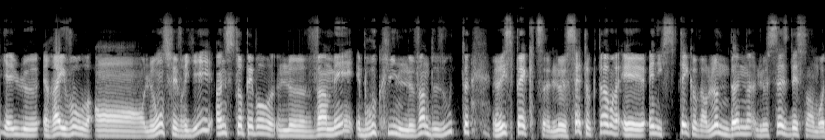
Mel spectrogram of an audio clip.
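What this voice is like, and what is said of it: English names in exaggerated English accent. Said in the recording (French): “Tout ça dit dans un accent anglais des plus parfaits”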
